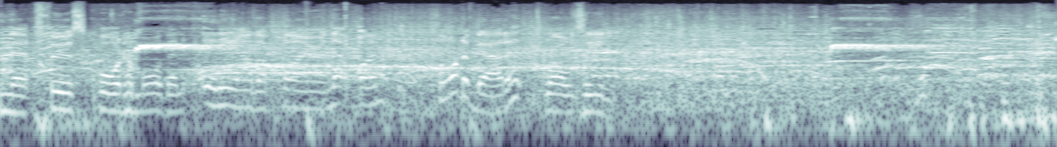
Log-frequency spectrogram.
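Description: An umpire blows a sharp whistle.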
